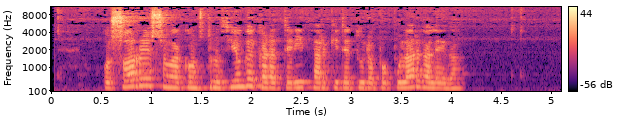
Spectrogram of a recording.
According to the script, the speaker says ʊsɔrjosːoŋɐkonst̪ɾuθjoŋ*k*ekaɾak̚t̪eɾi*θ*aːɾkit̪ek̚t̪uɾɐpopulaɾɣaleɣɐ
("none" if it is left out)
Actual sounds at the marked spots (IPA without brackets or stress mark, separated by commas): k, θ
